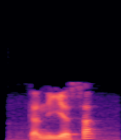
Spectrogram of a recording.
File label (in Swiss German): "geniesse", alsace; jouir de; vin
